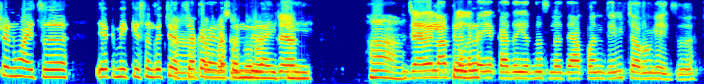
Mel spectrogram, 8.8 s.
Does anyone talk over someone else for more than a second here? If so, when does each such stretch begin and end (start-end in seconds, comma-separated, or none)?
2.1-3.7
